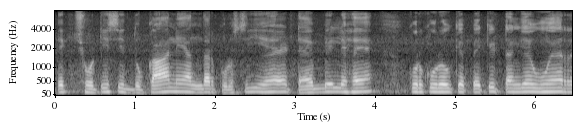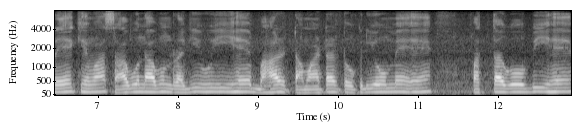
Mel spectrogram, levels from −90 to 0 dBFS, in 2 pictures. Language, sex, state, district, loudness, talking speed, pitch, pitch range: Hindi, male, Chhattisgarh, Sarguja, -19 LUFS, 150 wpm, 130 Hz, 125-135 Hz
